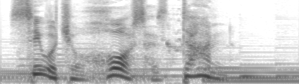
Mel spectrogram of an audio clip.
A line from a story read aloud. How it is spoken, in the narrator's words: cried the rich man in anger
